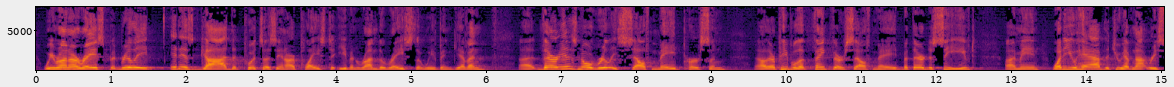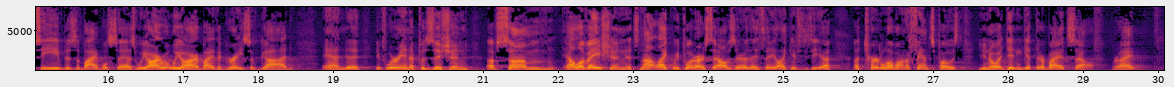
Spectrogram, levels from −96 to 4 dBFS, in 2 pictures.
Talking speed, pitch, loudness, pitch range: 210 wpm, 180 Hz, -25 LUFS, 155-205 Hz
